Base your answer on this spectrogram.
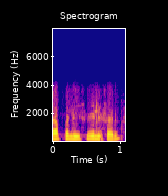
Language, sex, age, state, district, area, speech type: Kannada, male, 18-30, Karnataka, Udupi, rural, conversation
